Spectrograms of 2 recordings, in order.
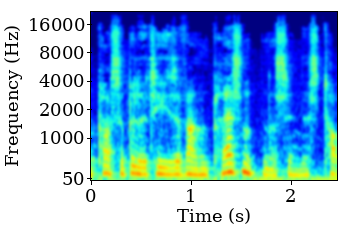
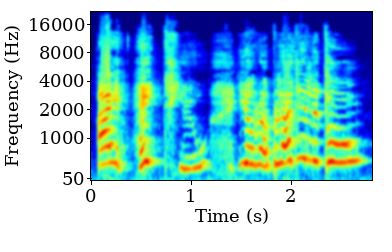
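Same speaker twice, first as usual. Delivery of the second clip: hysterical screaming; 13 dB louder than usual. Acted. Jean screaming hatred at Uziette, breaking into sobs. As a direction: scream it as you break down crying.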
